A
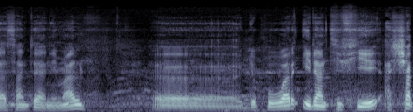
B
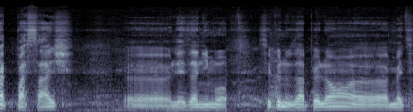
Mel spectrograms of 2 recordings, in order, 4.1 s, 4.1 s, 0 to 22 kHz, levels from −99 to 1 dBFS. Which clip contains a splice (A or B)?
B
